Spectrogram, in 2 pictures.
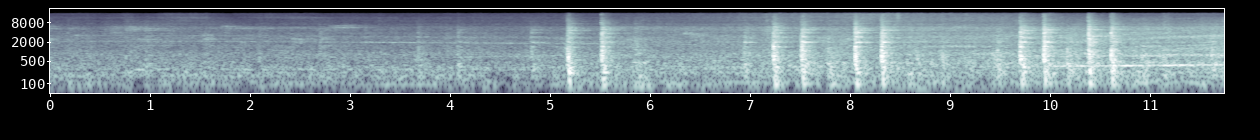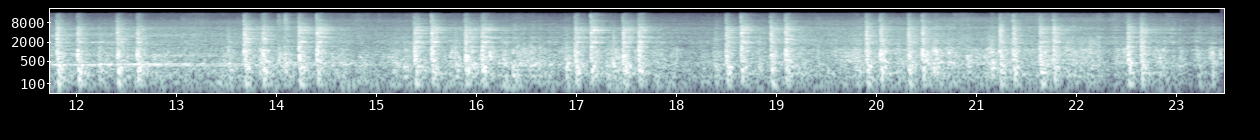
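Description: E231-series electric commuter train pulling out and accelerating past. The wheels clack over rail joints in pairs that come faster and faster, and the traction motors give a rising whine partway through.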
